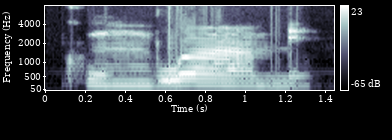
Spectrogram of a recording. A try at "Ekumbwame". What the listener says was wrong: Ekumbwame. Remember E in Kikongo. Ekumbwame.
